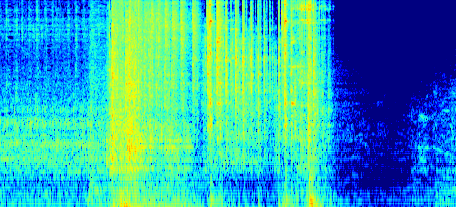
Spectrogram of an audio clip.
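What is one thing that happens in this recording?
A game plays clattering, rolling sounds as a list of names spins.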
